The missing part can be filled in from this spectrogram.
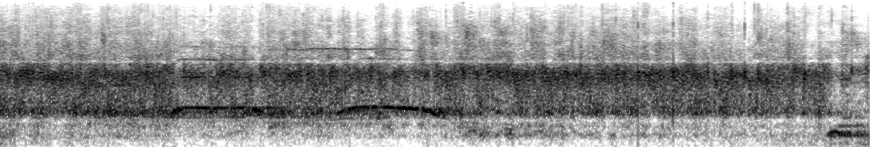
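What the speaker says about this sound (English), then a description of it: "And applaud especially when you see that sign go." Studio audience at a live Christmas old-time radio show breaks into steady applause, a continuous dense clapping that holds at even loudness throughout.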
